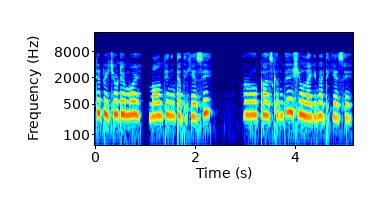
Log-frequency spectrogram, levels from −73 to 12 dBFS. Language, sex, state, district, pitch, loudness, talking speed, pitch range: Nagamese, male, Nagaland, Dimapur, 280 Hz, -13 LUFS, 160 wpm, 260-295 Hz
